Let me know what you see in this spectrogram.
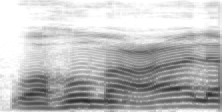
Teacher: لام کے اوپر کھڑا زبر ہے، کھڑا زبر کو 1 الف کے برابر کھینچ کر پڑھیں گے۔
